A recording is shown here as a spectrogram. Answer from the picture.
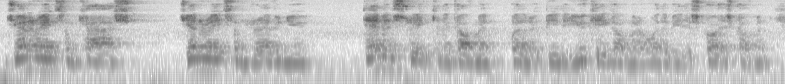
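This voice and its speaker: A man speaks at a very fast pace, fairly low in pitch with fairly even intonation. There is audible room echo and noticeable background noise. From Scotland, Greenock. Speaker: former shipbuilding executive. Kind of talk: interview. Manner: hesitant, repeats words.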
